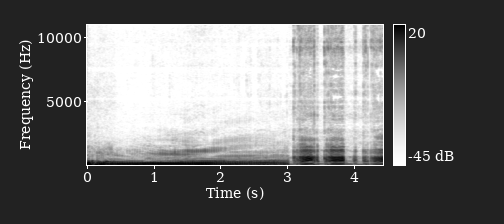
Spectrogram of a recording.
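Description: Mazda rotary engine idling with a steady low hum that sags slightly in pitch, cut off suddenly about three seconds in, followed by brief voices.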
